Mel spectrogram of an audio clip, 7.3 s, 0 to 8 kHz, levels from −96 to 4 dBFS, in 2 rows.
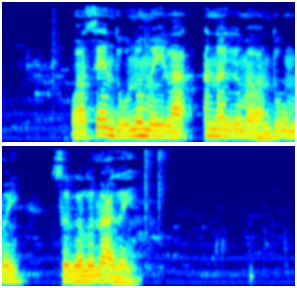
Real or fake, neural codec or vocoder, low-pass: fake; vocoder, 44.1 kHz, 128 mel bands every 256 samples, BigVGAN v2; 7.2 kHz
